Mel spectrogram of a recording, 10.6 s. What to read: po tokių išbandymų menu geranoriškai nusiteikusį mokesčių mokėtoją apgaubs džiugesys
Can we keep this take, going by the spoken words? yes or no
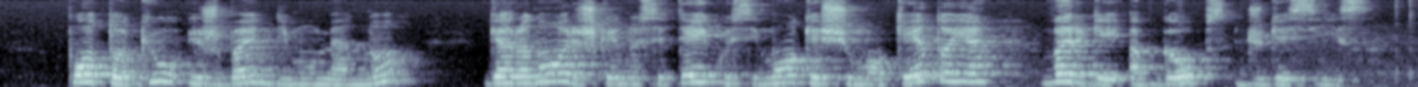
no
